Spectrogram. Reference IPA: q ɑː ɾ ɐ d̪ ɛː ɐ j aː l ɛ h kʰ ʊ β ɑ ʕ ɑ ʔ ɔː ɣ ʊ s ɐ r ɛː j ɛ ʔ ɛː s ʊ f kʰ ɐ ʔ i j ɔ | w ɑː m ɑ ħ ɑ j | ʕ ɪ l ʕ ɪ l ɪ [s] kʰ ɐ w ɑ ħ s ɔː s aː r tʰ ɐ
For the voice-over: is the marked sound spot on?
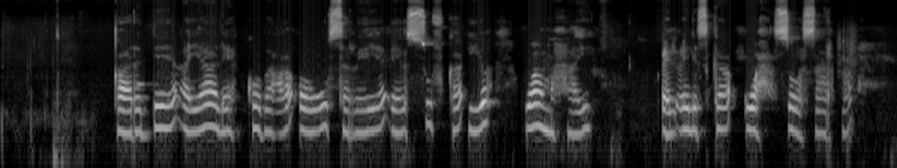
yes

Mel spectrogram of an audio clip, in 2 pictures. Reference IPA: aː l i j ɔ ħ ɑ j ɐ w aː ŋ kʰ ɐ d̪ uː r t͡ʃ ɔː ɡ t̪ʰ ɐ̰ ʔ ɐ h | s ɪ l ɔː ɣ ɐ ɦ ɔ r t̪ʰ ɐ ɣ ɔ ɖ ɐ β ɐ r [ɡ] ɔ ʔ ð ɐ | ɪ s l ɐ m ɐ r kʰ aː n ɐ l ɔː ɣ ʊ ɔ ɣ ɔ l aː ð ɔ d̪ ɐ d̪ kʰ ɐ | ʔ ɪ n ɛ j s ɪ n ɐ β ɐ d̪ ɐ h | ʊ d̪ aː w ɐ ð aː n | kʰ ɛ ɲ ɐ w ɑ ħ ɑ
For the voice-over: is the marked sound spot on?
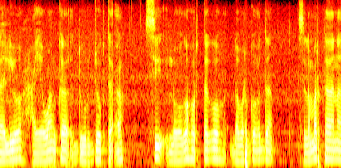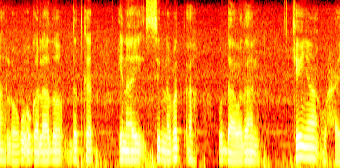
yes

